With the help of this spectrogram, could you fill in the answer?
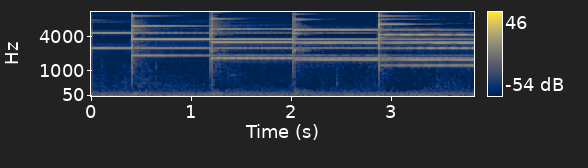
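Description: Four crotales strikes (small tuned metal discs made of cymbal alloy), each a bright, high-pitched bell tone with clean ringing overtones that sustain and overlap, evenly spaced about a second apart over a faint low hum.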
